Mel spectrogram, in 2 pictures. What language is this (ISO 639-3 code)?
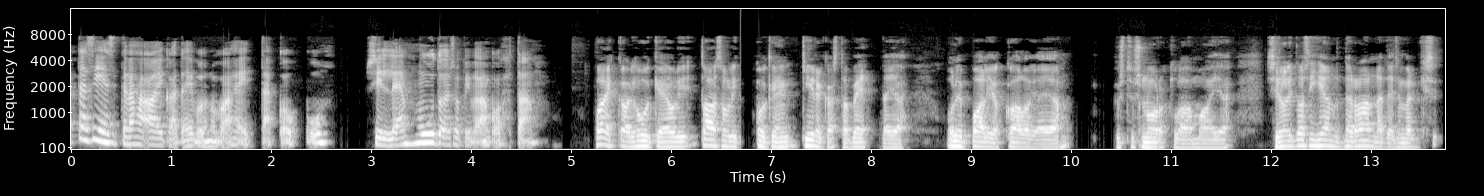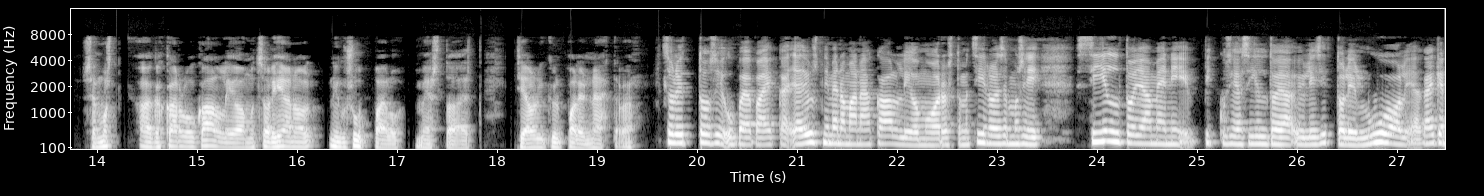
fin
